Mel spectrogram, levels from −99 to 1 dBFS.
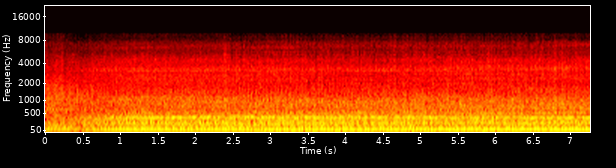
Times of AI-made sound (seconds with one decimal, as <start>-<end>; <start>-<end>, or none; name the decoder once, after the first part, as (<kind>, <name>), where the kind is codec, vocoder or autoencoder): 2.4-6.7 (vocoder, WaveNeXt)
